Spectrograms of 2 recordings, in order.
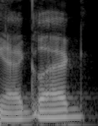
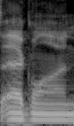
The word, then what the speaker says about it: Eglon: Oh, is this King Eglag? Like, Close, but am I saying it wrong? Yeah. It's who Ehud killed? It's Eglon, yeah.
